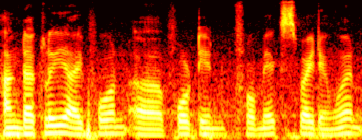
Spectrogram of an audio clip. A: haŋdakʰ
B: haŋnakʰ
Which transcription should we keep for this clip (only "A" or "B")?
A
